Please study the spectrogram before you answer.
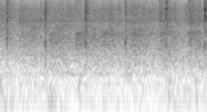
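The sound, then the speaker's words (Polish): Audience applause for a group of young people at a Polish history event: a dense, steady patter of many hands clapping, fairly quiet and even throughout, with no voices. “Gorące brawa dla nich.”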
